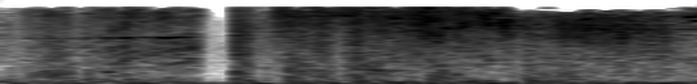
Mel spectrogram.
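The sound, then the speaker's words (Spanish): Windows exploding in a burning hallway make a loud, dense roar of crashing and booming. It cuts out for a split second, then surges back at full strength and keeps going without easing. “Incendia un pasillo. Las ventanas explotan.”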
